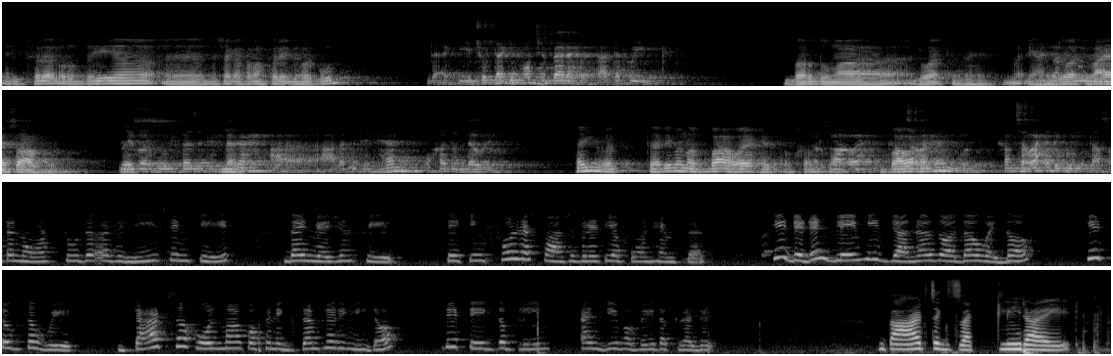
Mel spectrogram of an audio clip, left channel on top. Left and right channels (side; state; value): both; different; correlation 0.00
